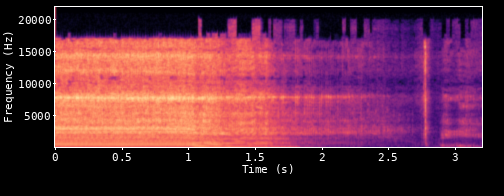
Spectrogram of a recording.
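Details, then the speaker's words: Brand-new Husqvarna 540i XP battery chainsaw, used about two weeks, after nicking a fence line. Buzzy, rough, deeper motor hum coasting down; vibration caused by two broken motor cooling fan blades (part 593782601). Motor screws are intact. "but you can you can just hear and listen to the vibration. It just doesn't sound right."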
